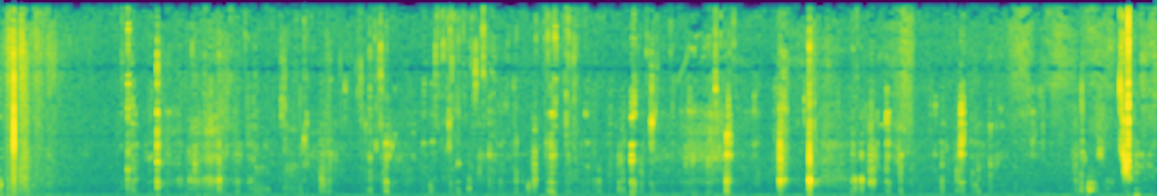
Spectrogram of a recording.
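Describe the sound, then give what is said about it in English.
Chewing a dish of spaghetti and zucchini noodles with tomatoes and red onions, with wet, irregular bites and occasional soft crunches, steady over a low hum, no talking. “So like I mentioned earlier, it's mostly spaghetti noodles with a mix of zucchini noodles.”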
